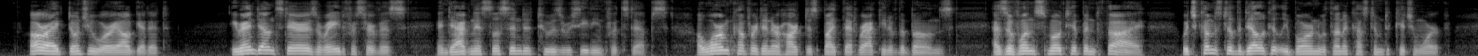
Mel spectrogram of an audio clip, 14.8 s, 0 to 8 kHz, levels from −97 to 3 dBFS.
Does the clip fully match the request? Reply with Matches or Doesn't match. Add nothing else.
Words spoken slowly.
Doesn't match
